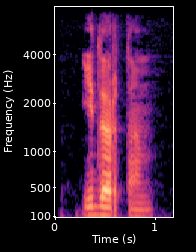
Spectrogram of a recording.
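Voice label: "идӧртӧм", Komi-Zyrian, male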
